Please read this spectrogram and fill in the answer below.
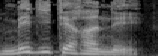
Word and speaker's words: Méditerranée: La mer Méditerranée. Okay, here final E not pronounced, but then you pronounce this E at the end.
